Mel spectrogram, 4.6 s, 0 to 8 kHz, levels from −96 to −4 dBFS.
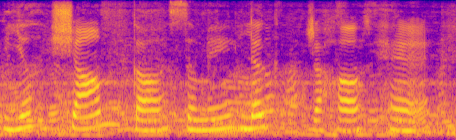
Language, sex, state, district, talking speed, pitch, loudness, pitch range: Hindi, female, Himachal Pradesh, Shimla, 90 wpm, 235 Hz, -13 LUFS, 215-260 Hz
